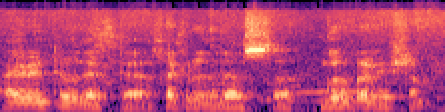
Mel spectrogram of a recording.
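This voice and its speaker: A man with an Indian accent at a moderate pace, with audible room echo and noticeable background noise. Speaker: scripture class teacher. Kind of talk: casual chat.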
